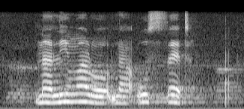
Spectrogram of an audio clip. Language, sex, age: Venda, female, 28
